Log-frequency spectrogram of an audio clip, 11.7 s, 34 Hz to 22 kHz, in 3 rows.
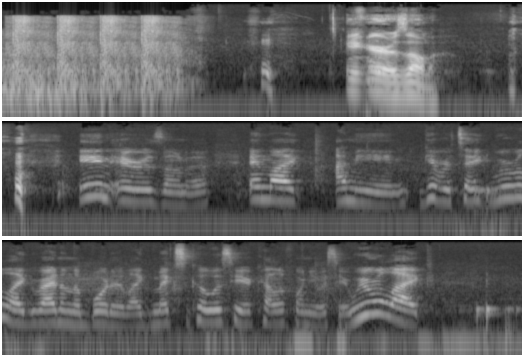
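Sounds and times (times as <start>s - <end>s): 
loud sharp gunshots echoing: 0.0s - 1.6s
speech: 2.0s - 11.6s.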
